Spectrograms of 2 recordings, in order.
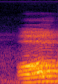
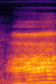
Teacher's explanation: जैसे उड़िया में ओ आ ह्रस्व ई दीर्घ ई इस प्रकार हम बोलते हैं, परंतु हिंदी में बोलते समय ओ आ यानी ओ को बोलने में जितना समय लगता है, आ को बोलने में उससे ज़्यादा समय, दोगुना समय लगना चाहिए, इसलिए कि ओ और ओ दोनों मिलकर आ बनता है।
